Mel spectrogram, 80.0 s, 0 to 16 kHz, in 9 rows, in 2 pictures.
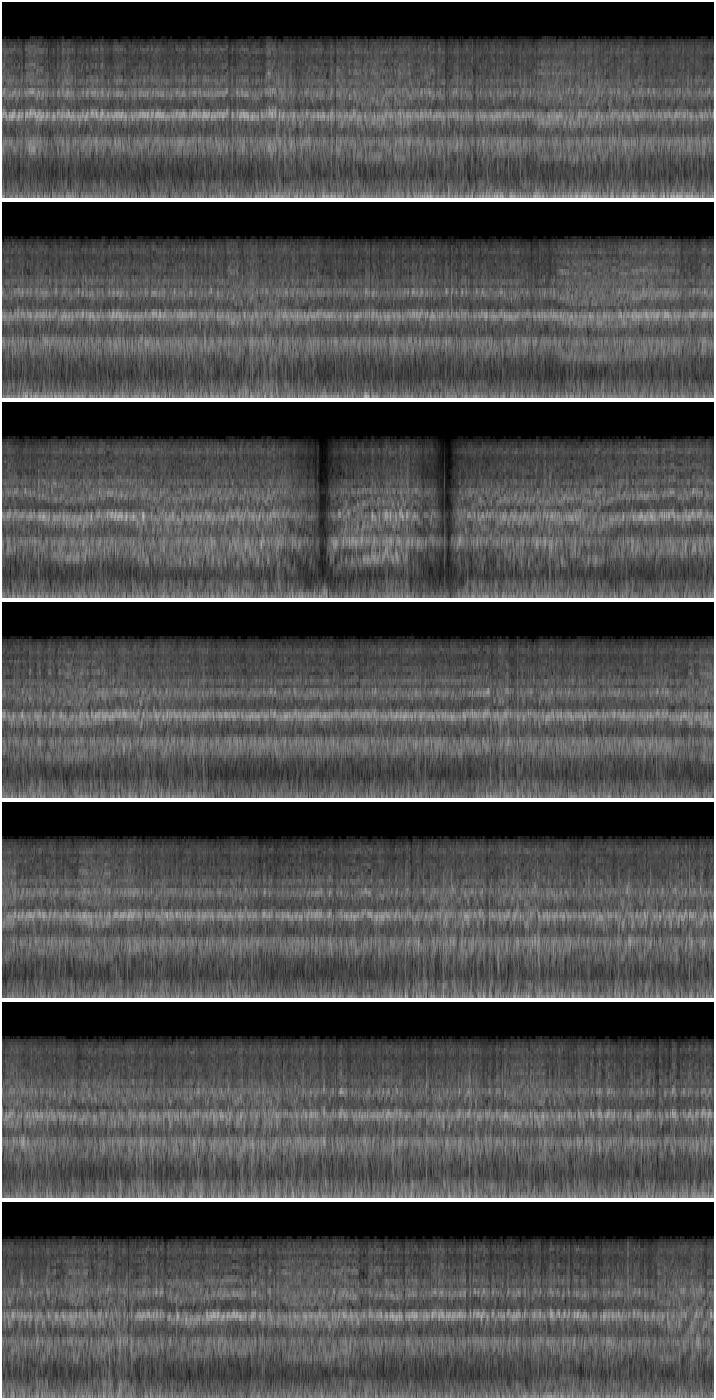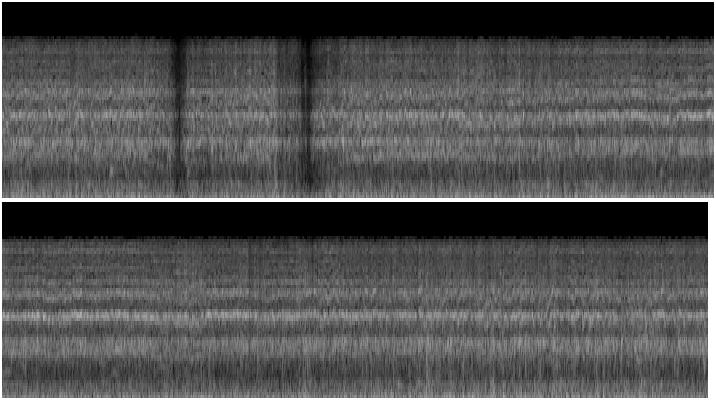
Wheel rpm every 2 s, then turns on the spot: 230, 230, 220, 220, 230, 230, 220, 230, 230, 220, 180, 90, 170, 220, 230, 230, 230, 230, 230, 230, 230, 220, 220, 230, 230, 220, 230, 230, 220, 230, 230, 200, 150, 140, 200, 230, 230, 230, 230, 230.
none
